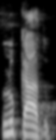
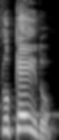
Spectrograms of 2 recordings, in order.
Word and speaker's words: Lucado: No Brasil, é convencionado em termos comerciais que o sobrenome do Max seria realmente falado como é escrito, Max Lucado. Mas nos Estados Unidos, a pronúncia correta é Max Lucado.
